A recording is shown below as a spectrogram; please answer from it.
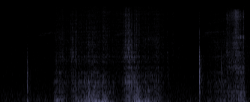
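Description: White chalk draws long rasping lines across a large wood-framed chalkboard. Three extended scraping strokes are heard, with a low, gritty rumble and brighter grainy hiss, and two sharp taps as the chalk meets the board.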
